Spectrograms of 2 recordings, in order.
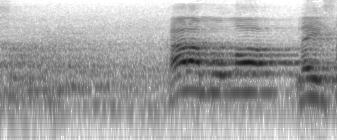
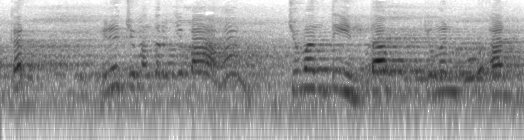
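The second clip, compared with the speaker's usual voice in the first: high sneering mimicry of a liberal; mocking the liberals; 8 semitones higher than usual. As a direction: pitch it way up to ridicule the claim. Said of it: "gitu kata orang liberal". (meniru orang liberal dengan nada tinggi mengejek)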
